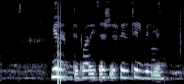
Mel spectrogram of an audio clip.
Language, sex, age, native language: Icelandic, male, 12, Icelandic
